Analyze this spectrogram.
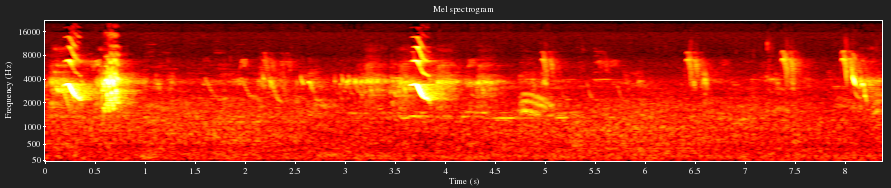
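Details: Myna and other birds calling in the morning: sharp, loud chirps and downslurred whistles around the start and near four seconds, with fainter high notes scattered throughout over a steady background hiss.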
